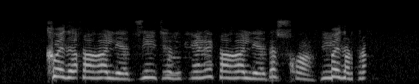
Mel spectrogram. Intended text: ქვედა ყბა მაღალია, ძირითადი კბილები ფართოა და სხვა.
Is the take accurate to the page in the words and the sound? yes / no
no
